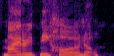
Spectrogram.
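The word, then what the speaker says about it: Mairéad Ní Mhaonaigh: Her name is Gaelic, and it's got 100 letters in it, but it's pronounced Mairid Nihono.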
